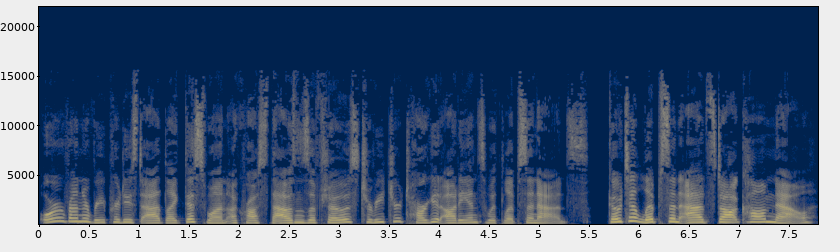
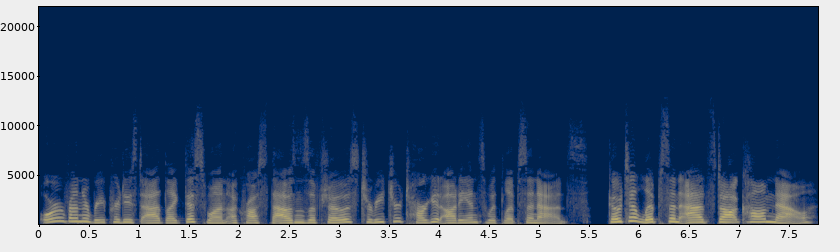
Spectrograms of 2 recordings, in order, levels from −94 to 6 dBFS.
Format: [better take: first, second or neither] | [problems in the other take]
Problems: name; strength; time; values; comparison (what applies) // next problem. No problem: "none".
first | muffled; slightly; fading above 3.5 kHz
